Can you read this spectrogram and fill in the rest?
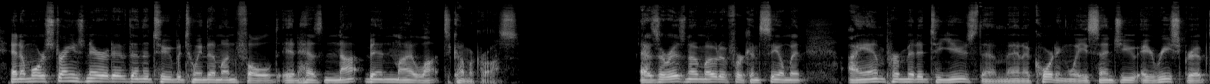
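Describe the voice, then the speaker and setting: A man narrates a classic novel as an audiobook reader. His voice sits fairly low, with a dark, mellow, relaxed tone.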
